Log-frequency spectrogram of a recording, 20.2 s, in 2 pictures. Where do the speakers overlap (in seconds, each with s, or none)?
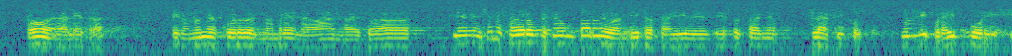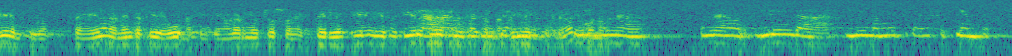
14.3 s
